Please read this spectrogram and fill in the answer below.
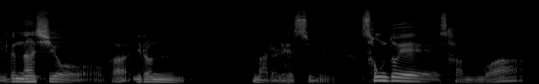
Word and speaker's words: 이그나시오: 로라의 성 아 이그나시오 이냐시오 이렇게 발음하기도 하는 이그나시오 이런 말을 했습니다 성도의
